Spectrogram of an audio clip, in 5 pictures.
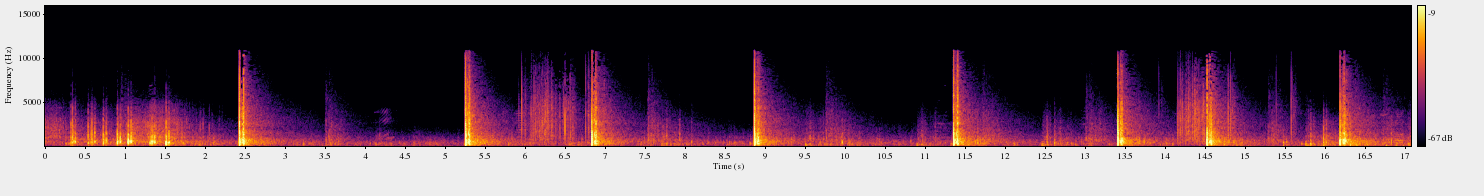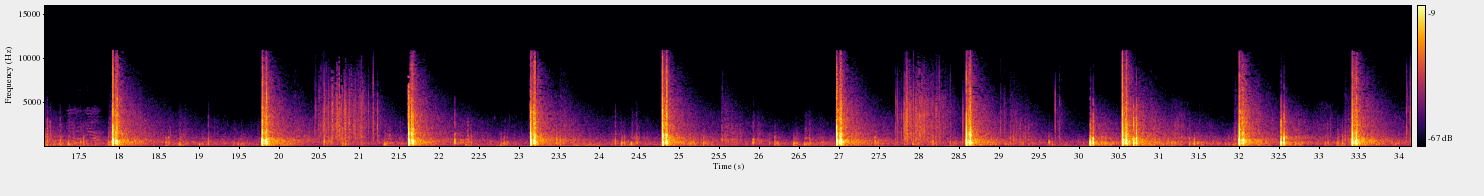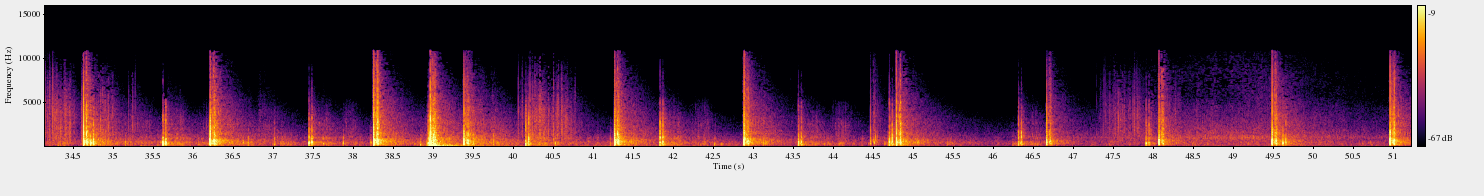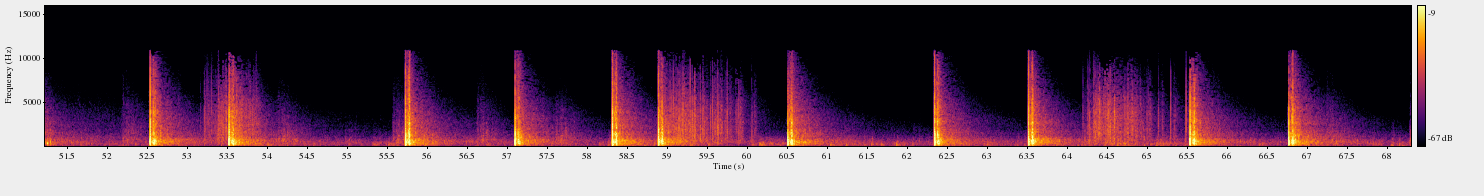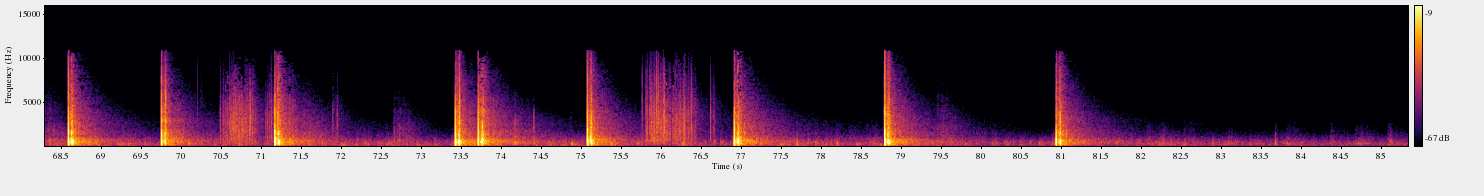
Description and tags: Hey, the fireworks!
fire-crackers, fire-works, fireworks, newyear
